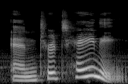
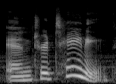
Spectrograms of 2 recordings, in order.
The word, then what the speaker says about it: entertaining: of all we have entertaining entertaining often times entertaining inner entertaining the first T will sound very soft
